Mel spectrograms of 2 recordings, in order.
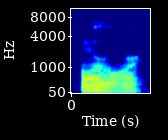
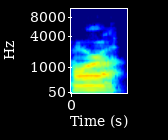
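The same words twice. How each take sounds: First: It is said without a Boston accent. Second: It is said in a Boston accent. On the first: "But I say horror" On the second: "if I'm like talking in an obnoxious Boston accent"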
